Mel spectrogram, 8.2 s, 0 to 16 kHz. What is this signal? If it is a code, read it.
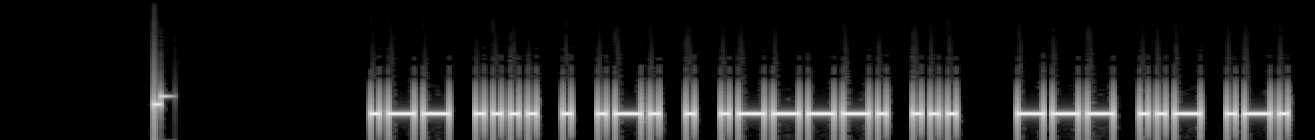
Morse code, heard as a keyed tone, about 22 wpm, 700 Hz. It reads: WHERE'S OUR
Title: A Sound Of Thunder 22wpm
